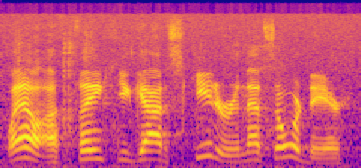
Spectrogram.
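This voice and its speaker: A man's voice: high voice, big pitch swings, fairly quick, bright, forceful tone, a little hiss or hum, heavily acted. A man voicing a folksy, curious, simple-minded rustic in a tabletop game. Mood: amused, curious. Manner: folksy, naive questioning.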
